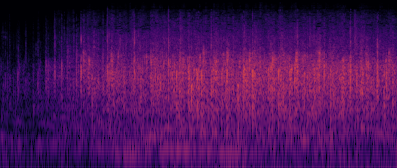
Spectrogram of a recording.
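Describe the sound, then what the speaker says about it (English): A crowd breaks into applause after a political campaign speech in the Batman Telltale Series video game, clapping swelling from quiet into a sustained, dense ovation. "If only Mr. Wayne, my campaign's largest backer, could have heard that applause"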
